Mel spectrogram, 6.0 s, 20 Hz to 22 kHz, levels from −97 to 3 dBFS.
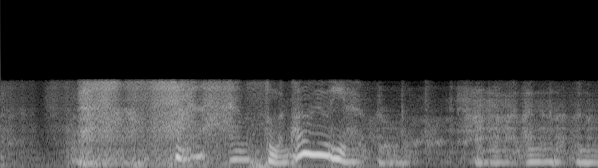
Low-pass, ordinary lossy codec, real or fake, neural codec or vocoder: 3.6 kHz; none; fake; codec, 16 kHz, 0.5 kbps, FunCodec, trained on LibriTTS, 25 frames a second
